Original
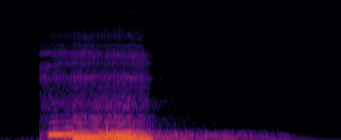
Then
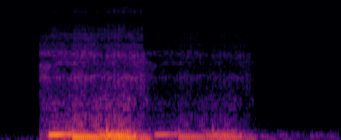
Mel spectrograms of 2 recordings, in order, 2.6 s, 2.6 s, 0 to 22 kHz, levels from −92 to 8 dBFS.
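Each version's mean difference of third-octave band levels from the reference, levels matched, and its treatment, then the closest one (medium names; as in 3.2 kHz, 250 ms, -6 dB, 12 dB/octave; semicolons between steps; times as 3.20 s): 4.0 dB: reverb removal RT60 0.72 s; comb 6.7 ms, depth 56%; on a send: delay 794 ms -13.5 dB; on the sum: trim +5.5 dB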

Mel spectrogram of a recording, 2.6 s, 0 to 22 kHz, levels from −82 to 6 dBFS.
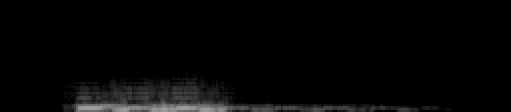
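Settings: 5.0 dB: vocoder on a broken chord bare fifth, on A#2, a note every 122 ms; peaking EQ 780 Hz +8.5 dB 0.9 oct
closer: first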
